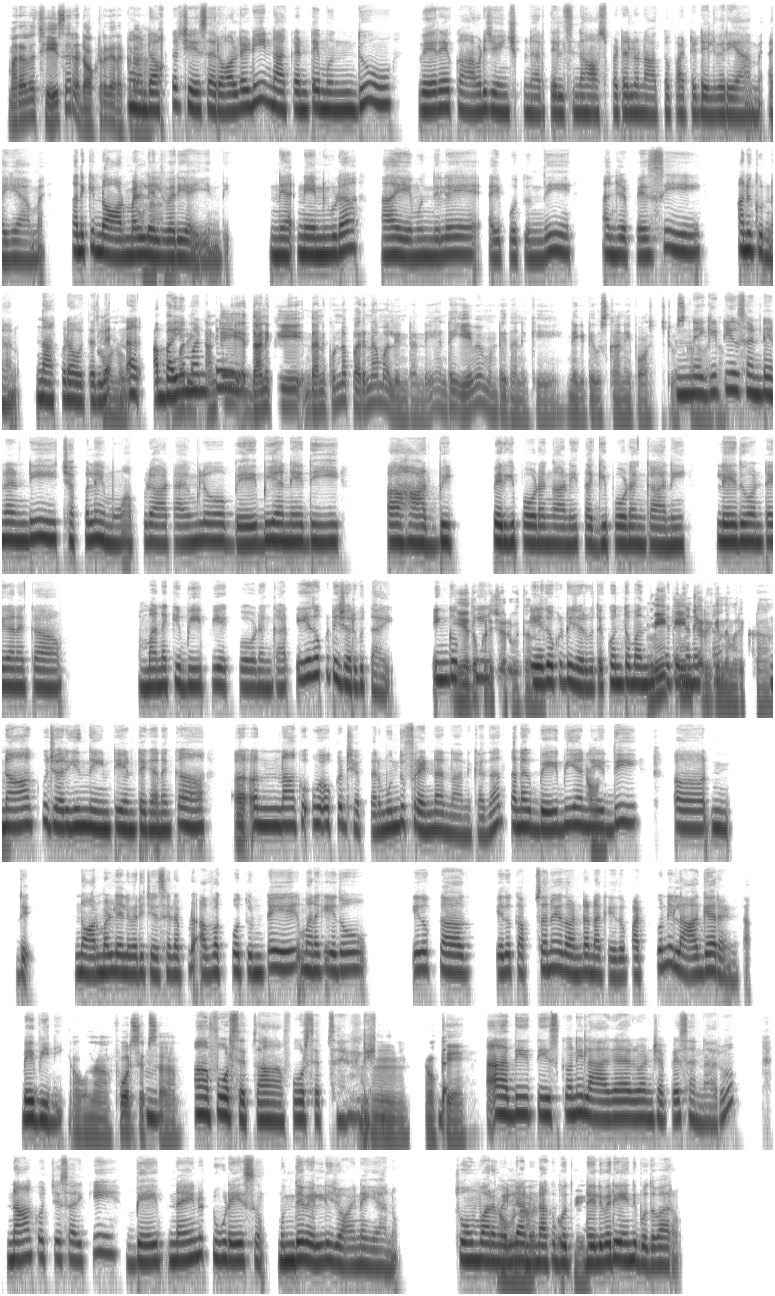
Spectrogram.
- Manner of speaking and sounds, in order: in English: "ఆల్రెడీ"; in English: "నార్మల్ డెలివరీ"; tapping; in English: "నెగెటివ్స్"; in English: "పాజిటివ్స్"; in English: "నెగెటివ్స్"; in English: "టైంలో బేబీ"; in English: "హార్ట్ బీట్"; in English: "బీపీ"; in English: "ఫ్రెండ్"; in English: "బేబీ"; in English: "నార్మల్ డెలివరీ"; in English: "కప్స్"; in English: "బేబీని"; in English: "ఫోర్సెప్స్"; laughing while speaking: "ఫోర్సెప్సే అండి"; in English: "టు డేస్"; in English: "జాయిన్"; in English: "డెలివరీ"
- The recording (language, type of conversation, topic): Telugu, podcast, నవజాత శిశువు పుట్టిన తరువాత కుటుంబాల్లో సాధారణంగా చేసే సంప్రదాయాలు ఏమిటి?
